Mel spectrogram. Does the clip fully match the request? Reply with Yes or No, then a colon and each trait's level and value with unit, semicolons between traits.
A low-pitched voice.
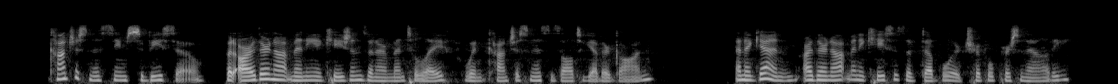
No: high, 190 Hz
